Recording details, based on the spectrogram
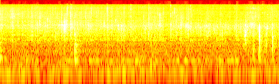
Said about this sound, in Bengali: বন্ধুরা পেঁয়াজটা আমি তেলে হালকা করে ভেজে নিয়েছি এখন আমি তেল দিয়ে দিচ্ছি একটু বেশি করে তেল দেব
